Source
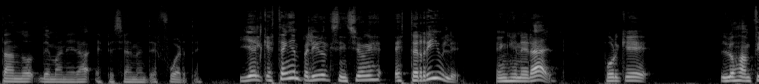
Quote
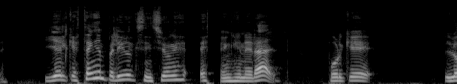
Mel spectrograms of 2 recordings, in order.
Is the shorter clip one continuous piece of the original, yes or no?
no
